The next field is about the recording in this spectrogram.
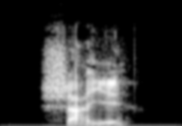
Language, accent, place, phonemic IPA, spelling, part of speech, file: French, France, Lyon, /ʃa.ʁje/, charrier, verb, LL-Q150 (fra)-charrier.wav
- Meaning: 1. to carry, carry along; to transport (cargo etc.) 2. to pull someone's leg, to rib (to tease someone in a good-natured way)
